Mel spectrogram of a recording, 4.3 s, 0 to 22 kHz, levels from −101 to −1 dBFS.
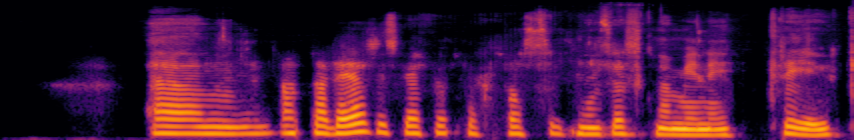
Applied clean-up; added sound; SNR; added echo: neural mask model Resemble Enhance denoiser.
